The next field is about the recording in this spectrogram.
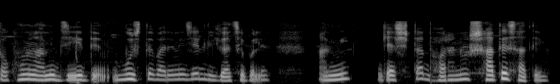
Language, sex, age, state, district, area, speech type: Bengali, female, 18-30, West Bengal, North 24 Parganas, rural, spontaneous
